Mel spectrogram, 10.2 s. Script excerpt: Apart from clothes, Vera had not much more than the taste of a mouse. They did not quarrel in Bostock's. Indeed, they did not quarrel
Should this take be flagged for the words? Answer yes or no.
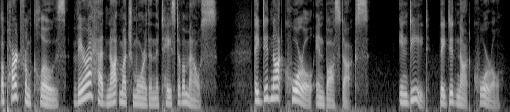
no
